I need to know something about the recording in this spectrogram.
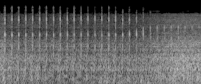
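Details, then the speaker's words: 1997 Lincoln Continental, cold start, misfiring on one cylinder: rapid chugging pulsing miss unchanged with this plug wire pulled, so cylinder number two is not firing; coil pack appears ruled out, plug and compression to be checked. "alrighty it's running exactly the same as yesterday yeah you can hear that pulsing miss"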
